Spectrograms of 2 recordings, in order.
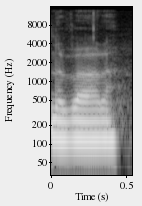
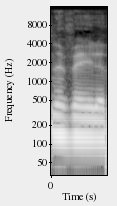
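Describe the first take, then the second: First: It is pronounced the way Nevada state says it. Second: It is pronounced the local Missouri way. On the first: It names the western state. "there it's Nevada" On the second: It names the town in Missouri. "Here it's Nevada"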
